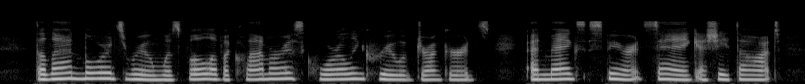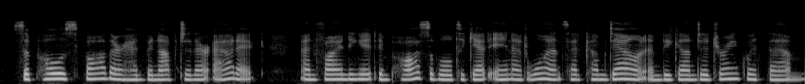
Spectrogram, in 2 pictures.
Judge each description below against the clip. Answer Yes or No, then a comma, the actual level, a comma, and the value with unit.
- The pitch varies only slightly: Yes, narrow, 2.0 semitones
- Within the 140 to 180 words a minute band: Yes, average, 170 wpm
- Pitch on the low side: No, high, 230 Hz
